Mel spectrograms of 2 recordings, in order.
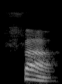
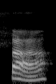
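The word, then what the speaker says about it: ف: your lower lip okay so is fur fur it's not far where I press into the dry part of my lower lip is to in a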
